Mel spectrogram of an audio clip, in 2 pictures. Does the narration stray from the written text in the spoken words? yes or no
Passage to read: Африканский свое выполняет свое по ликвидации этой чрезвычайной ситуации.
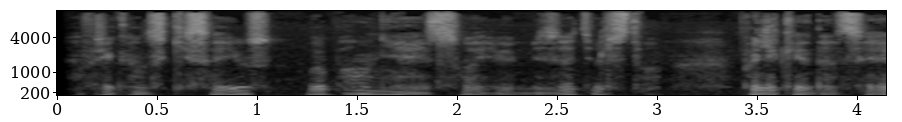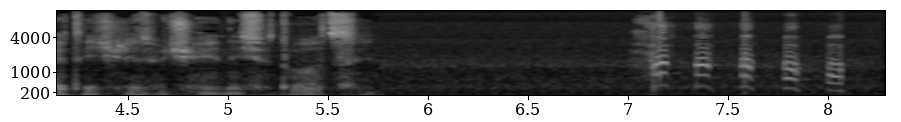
yes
